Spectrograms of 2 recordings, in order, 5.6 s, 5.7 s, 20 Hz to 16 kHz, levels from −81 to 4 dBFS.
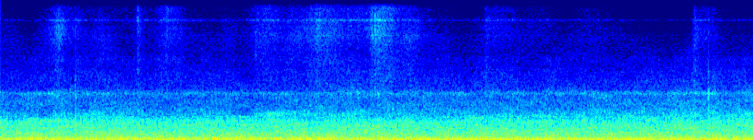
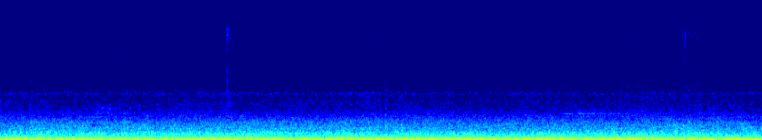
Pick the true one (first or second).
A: second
